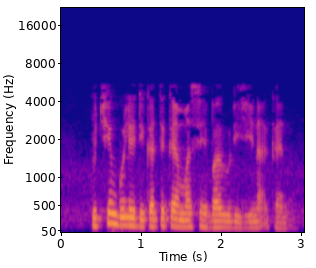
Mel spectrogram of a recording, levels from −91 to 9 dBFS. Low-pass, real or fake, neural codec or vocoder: 5.4 kHz; real; none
